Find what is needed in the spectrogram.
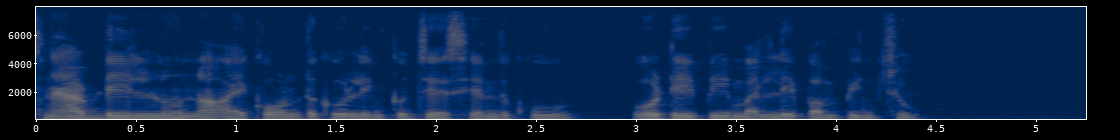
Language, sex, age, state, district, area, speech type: Telugu, male, 18-30, Telangana, Sangareddy, urban, read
